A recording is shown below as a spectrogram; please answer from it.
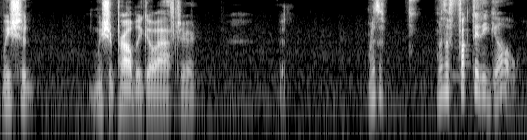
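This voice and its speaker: Actor as suspicious sarcastic young guy, swinging intonation, halting, incredulous, sweary, noisy recording, audio drama. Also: medium pitch, very animated. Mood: bewildered. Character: exasperated sarcastic young man, suspicious best friend. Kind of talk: naturalistic audio drama dialogue.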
